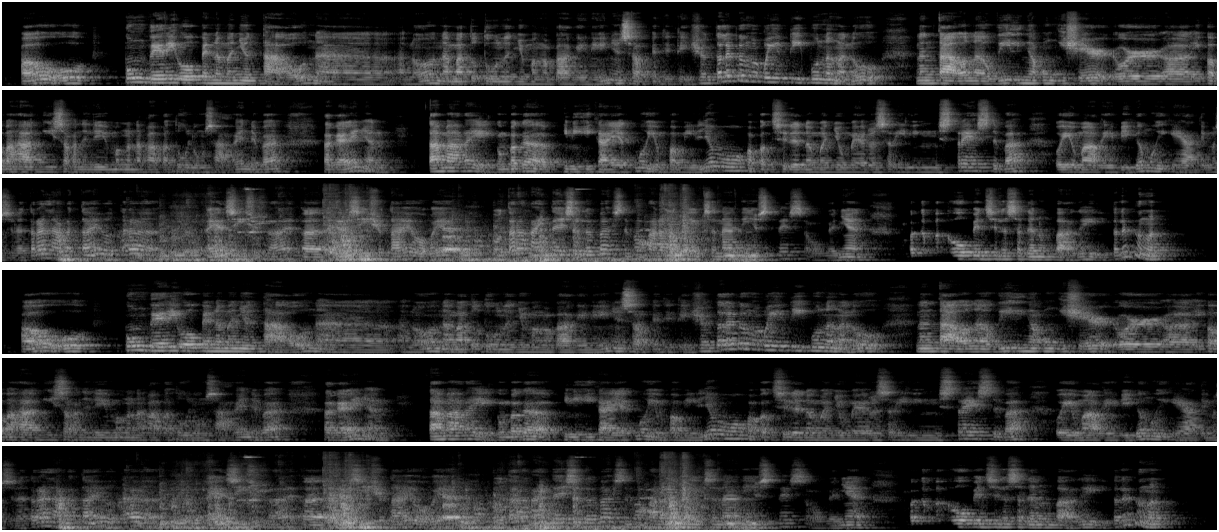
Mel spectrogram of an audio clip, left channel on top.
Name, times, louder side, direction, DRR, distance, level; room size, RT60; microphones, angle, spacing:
voice 1, 0.2-0.8 1.2-33.2 33.8-35.8, left 3 dB, 45° left, 2 dB, 0.6 m, -32 dB
sound 1, 24.8-31.8, equal, 5° right, 0.9 m, -31 dB
3.3 x 2.5 x 2.2 m, 0.70 s
head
